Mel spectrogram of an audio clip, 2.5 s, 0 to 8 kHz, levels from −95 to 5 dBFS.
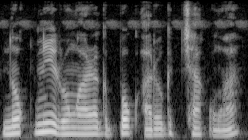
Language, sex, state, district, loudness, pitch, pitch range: Garo, male, Meghalaya, West Garo Hills, -18 LUFS, 140 Hz, 125-155 Hz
